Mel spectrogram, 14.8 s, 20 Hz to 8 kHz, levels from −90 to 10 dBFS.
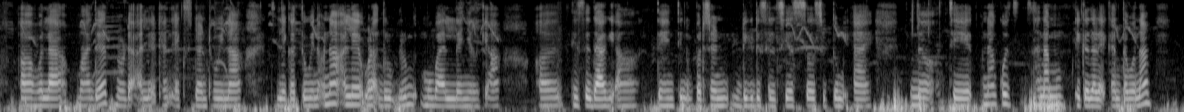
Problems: none marked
